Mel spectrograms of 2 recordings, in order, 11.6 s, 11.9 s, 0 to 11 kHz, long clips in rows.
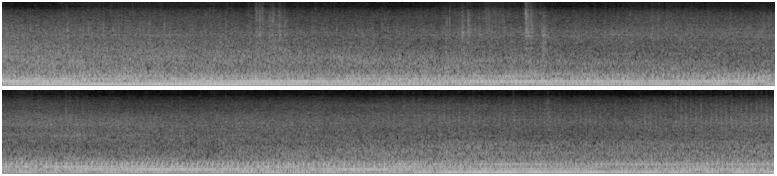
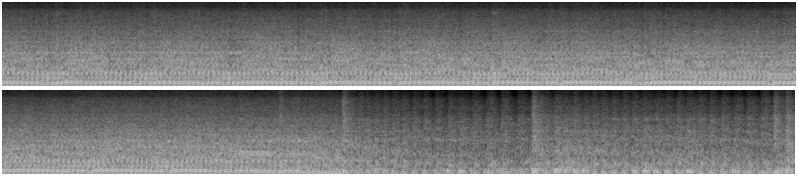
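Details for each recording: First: Craftsman LT2000 riding mower, almost 20 years old, after a new carburetor and mowing-deck spindles were fitted, mowing under load: steady, even low drone with no misses or knocks; engine running healthy. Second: Craftsman LT2000 riding mower, almost 20 years old, small single-cylinder engine running without choke before carburetor swap; steady thump about 160 a minute with uneven hunting in speed, then drops off; surging from faulty carburetor.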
